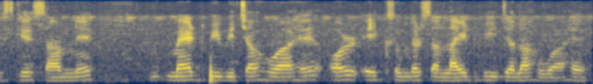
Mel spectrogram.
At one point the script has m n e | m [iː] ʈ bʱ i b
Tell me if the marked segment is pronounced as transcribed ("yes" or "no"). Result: no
